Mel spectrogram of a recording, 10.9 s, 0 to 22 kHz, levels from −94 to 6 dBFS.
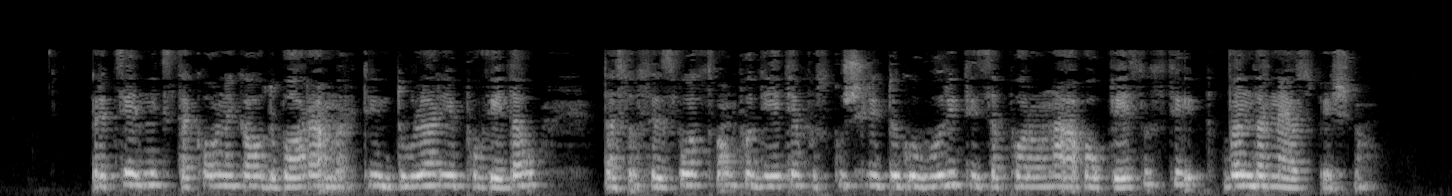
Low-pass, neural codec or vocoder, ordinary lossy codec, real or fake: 9.9 kHz; none; AAC, 24 kbps; real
